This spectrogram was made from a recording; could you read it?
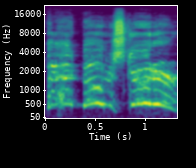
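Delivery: piercing, loud, high-pitched, shrill shout. Retelling a concert story: imitating a woman yelling. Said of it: "a lady behind me keeps yelling".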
